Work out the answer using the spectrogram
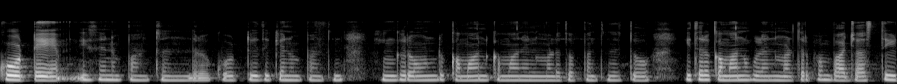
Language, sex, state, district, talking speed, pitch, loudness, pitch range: Kannada, female, Karnataka, Belgaum, 115 wpm, 200 Hz, -22 LUFS, 190-205 Hz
